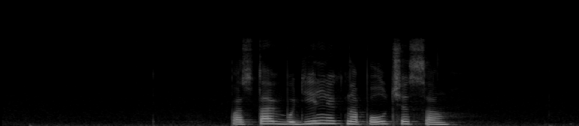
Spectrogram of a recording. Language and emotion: Russian, neutral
